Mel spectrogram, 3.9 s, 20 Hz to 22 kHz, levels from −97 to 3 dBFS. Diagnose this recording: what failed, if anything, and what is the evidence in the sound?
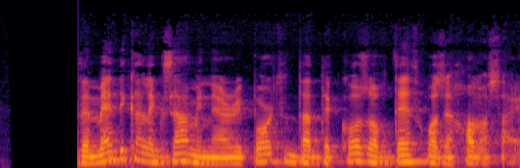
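What failed is a clipped start after a pause, and it's at the playback end. The speech opens out of about 0.54 s of silence, and the first 43 ms or so, 0.54 to 0.58 s, is simply missing, so the first word kicks in abruptly without its onset. That's the output device having gone idle during the quiet lead-in and not being awake or locked again in time, so the opening of the sound got swallowed.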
